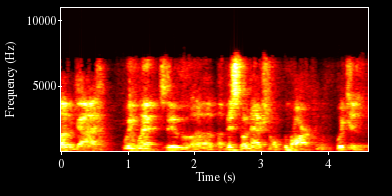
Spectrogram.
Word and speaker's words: Abisko: I thought it was Karuna, and I thought it was Abisko, but they seem to always put the accent on their first syllable, so it's Kiruna, and it's Abisko. We landed at Kiruna as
